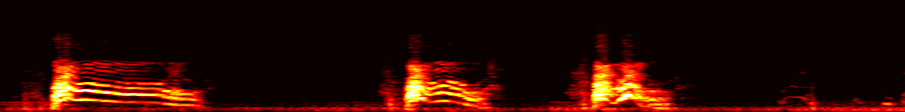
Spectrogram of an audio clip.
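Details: Alaskan Malamute named Sherpa, a pet dog at home, vocalizing while it plays with a phone: three loud, drawn-out harmonic woo-like howls, the first long and falling, the next two shorter and arched, about two seconds apart, in a quiet room.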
